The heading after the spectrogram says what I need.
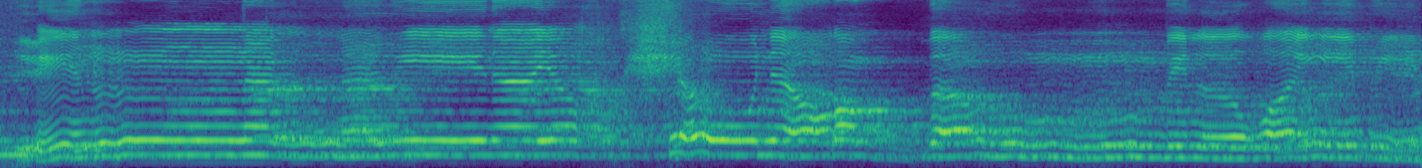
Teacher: diawali dengan huruf nun yang bertasydid, ada gunnah musyaddadah, ya, ditahan, tidak terburu, ya, ditahan sampai berdengung. Namun tidak perlu ditekan.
